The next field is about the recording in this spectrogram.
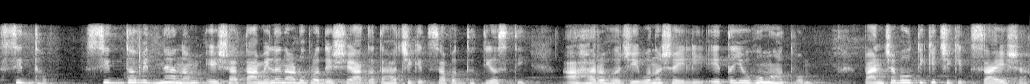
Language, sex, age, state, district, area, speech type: Sanskrit, female, 30-45, Maharashtra, Nagpur, urban, spontaneous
